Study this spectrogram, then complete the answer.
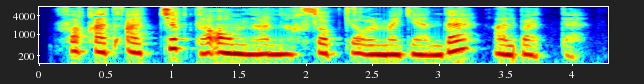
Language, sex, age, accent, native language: Uzbek, female, 18-24, Farg'ona, Uzbek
